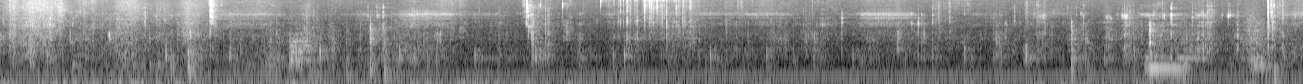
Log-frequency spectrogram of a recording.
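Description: Close-miked eating: biting and chewing bread sandwiches topped with sprats and pickled cucumbers, with scattered crisp crunches and mouth sounds over a steady low hum.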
